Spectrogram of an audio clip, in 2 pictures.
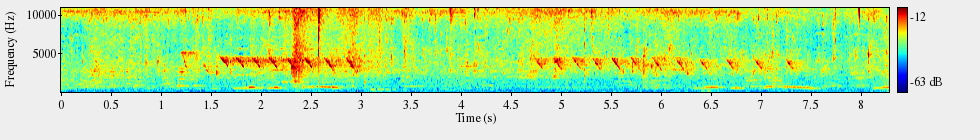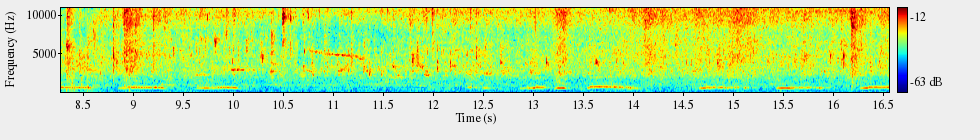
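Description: Birds calling in the background: phrases of short, rising-and-falling notes, repeated in three groups, and twice a fast, high chattering trill. All of it is faint.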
